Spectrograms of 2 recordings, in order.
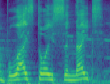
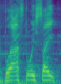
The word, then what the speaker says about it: Blastoisinite: but it is the Blastoisinite. Blastoisinite, that is weird to say. I thought it was literally just the Blastoisite, but it's the Blastoisinite. Because you gotta add in the extra syllables in there.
